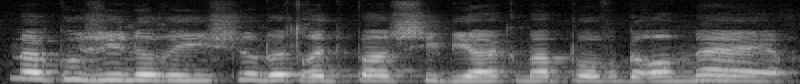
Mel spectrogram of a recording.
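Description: A man's voice: high-pitched, little pitch movement, takes it slowly, pitched above the performer's own voice. A man voicing a wounded but defiant young orphan girl in a storybook reading, plaintive and earnest. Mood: hurt, defiant.

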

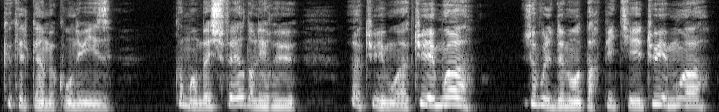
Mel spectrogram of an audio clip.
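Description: A brutal brigand struck blind, from a storybook, acted out by a male reader. The voice jumps high and loud, with exclamations and anguished repeated words. It keeps a soft, husky grain. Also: expressive, moderate pace. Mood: terrified pleading. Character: brutal male brigand, newly blinded, raging then pitifully despairing.

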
